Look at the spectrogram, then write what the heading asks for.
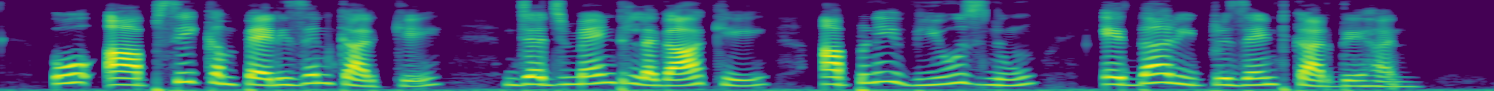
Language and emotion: Punjabi, neutral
